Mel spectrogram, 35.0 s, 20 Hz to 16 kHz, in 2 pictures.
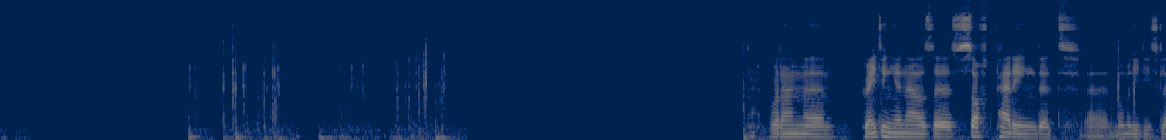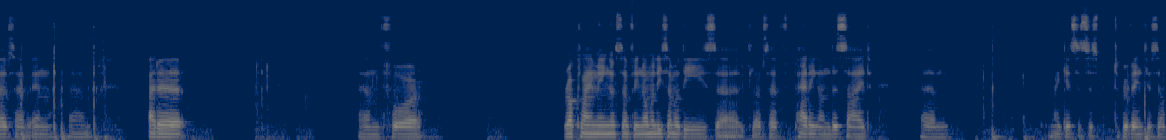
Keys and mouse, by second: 0.8 click, 1.3-4.9 drag, 6.6 f, 17.3-20.0 middle drag, 24.8-26.3 drag.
